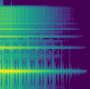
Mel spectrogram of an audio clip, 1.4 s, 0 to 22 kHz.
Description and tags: A rough 8 bit pause sound effect
retro, chip, 8bit, 8-bit, bit, beep, pause, 8, arcade, chiptune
